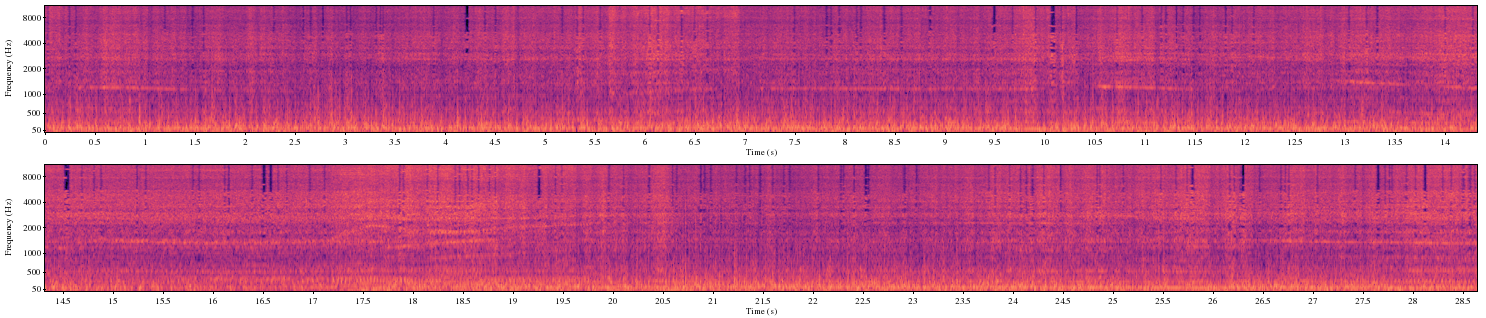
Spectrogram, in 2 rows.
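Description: Suzuki DL650 V-Strom's 645 cc V-twin engine running under way, its pitch rising and falling with the throttle; it eases off about halfway, then the revs climb again.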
